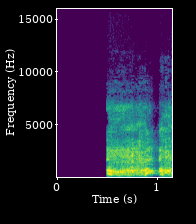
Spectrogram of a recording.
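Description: Two quick harsh cough bursts from an adult, the first longer and the second brief, in a cough associated with a cold.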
